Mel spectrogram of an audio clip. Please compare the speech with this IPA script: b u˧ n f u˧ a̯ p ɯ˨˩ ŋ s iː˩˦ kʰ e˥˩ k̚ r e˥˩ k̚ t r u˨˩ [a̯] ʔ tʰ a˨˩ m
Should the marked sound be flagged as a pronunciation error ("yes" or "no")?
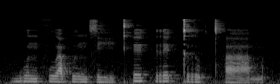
yes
